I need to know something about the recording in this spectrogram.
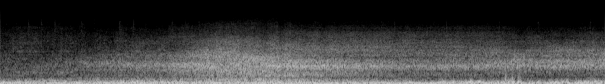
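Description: A car passes close by with a rising and fading rush.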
